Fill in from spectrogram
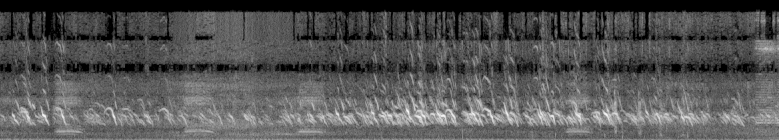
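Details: Baby chicks of the domestic chicken chirping as a flock: dense, rapid high peeps, many overlapping, each a short downward-sweeping note, with a few lower clucks and a steady low hum beneath.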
